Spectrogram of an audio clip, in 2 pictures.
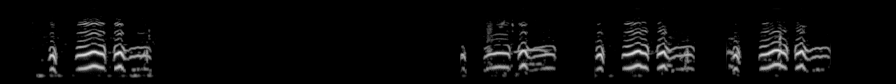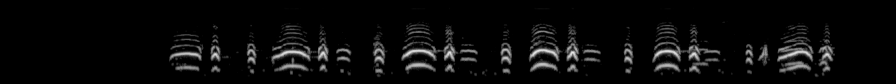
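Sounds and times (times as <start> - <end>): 
Gambel's quail call: 0.4 - 1.6, 4.6 - 8.3, 10.7 - 17.4.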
